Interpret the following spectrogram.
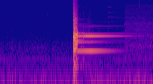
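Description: A single shot from a Benjamin Marauder PCP air rifle: one sharp crack about a second in, followed by a short metallic ring that fades away.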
